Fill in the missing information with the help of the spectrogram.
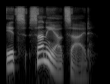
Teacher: your pitch will start at a mid-level, perhaps rise slightly on the main stressed word, sunny, and then fall at the very end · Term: Statement intonation, falling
